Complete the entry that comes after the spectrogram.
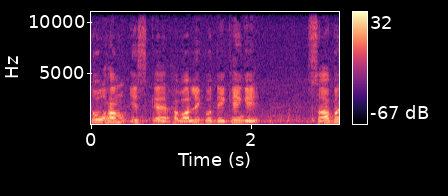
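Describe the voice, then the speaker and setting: A raised, projected voice with very wide pitch swings comes through noticeable background noise. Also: man. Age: 70s. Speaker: pastor. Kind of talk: sermon.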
